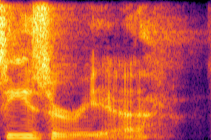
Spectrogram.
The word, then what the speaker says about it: Caesarea: in a city called Caesarea." Now, might be better pronounced Caesarea, city named after the first Roman emperor, Caesar Augustus.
